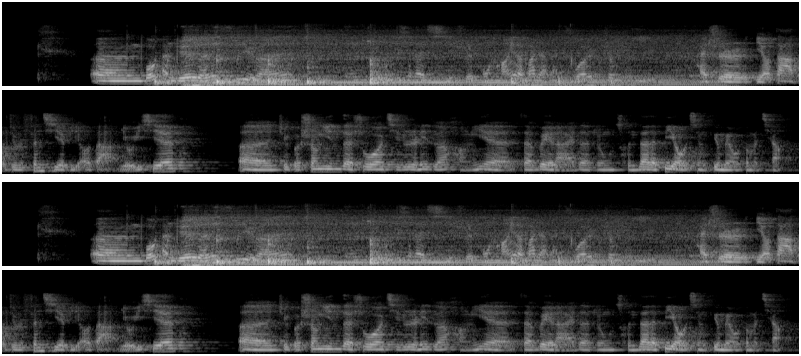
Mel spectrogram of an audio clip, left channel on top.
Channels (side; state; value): both; identical; correlation 1.00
